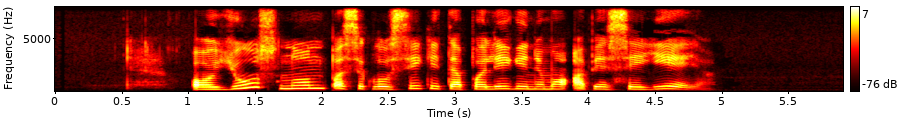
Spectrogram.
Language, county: Lithuanian, Kaunas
